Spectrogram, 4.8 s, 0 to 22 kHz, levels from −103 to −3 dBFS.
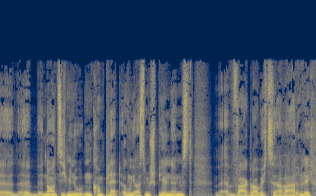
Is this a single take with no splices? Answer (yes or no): yes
